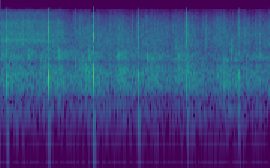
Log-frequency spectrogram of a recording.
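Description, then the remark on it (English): A church audience applauds their pastor, a dense, steady wash of clapping with a few sharper individual claps popping out at regular intervals. Overall it is fairly soft, with no voices. “a big round of applause for all that he does to lead this church.”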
